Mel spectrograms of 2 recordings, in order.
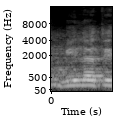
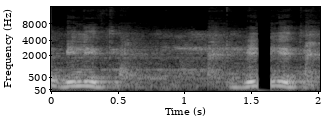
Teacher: মাঝখানে যে স্বরেয়াটি ছিল সেটিও হ্রস্বইকার হয়ে গেছে। এই যে একটা স্বরধ্বনি সম্পর্কিত পরিবর্তন।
